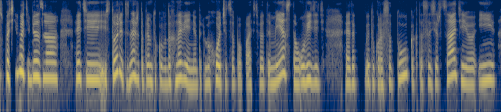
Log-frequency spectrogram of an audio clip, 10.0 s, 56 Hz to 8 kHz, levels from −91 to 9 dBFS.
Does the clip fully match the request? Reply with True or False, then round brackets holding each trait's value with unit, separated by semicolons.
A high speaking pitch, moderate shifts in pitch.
True (225 Hz; 3.8 semitones)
